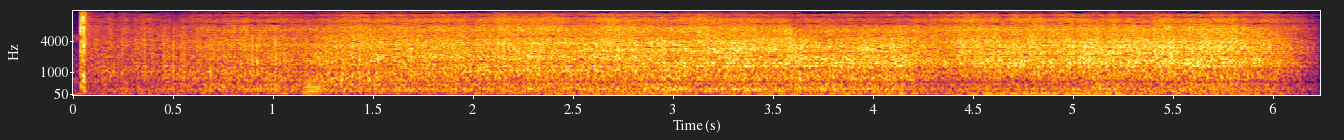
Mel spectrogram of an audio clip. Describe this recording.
road flare ignite burns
